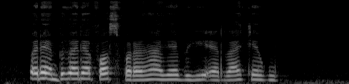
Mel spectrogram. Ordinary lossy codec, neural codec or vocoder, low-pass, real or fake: none; vocoder, 44.1 kHz, 128 mel bands, Pupu-Vocoder; none; fake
